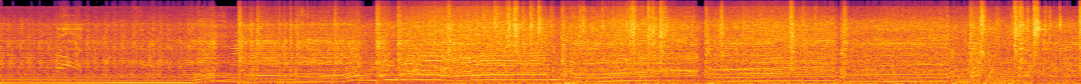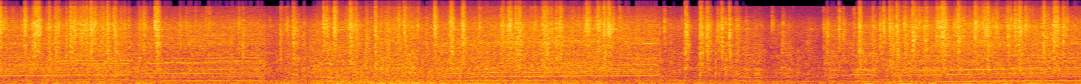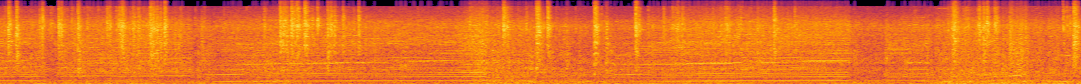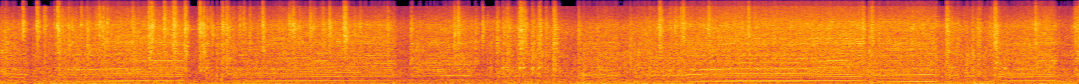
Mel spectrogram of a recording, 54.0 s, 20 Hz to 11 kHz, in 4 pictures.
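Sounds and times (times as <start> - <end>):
rally car engine accelerating: 0.0 - 54.0
gravel clattering against underbody: 4.7 - 31.7, 32.8 - 54.0.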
